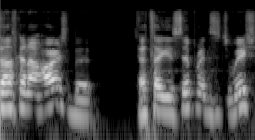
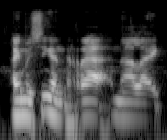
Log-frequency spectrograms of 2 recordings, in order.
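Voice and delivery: usual speaking voice

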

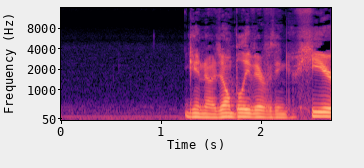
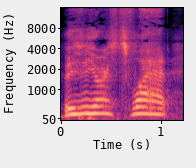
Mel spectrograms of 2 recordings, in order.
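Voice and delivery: higher and higher, smug and triumphant; mock flat earther; 8 semitones higher than usual. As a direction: crow it like a vindicated flat earther. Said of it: "You would wanna be like".

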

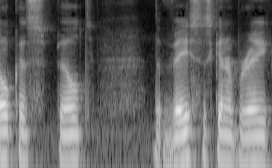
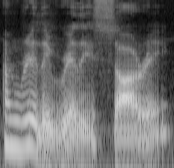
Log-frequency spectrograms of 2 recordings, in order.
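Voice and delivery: put-on higher, lightly plaintive child's plea; crying apology; 6 semitones higher than usual. A narrator's reading. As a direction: beg forgiveness like a scolded child. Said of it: "Harriet cried".

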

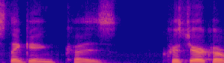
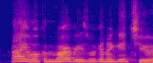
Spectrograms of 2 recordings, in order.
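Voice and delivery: higher-pitched service greeting; drive-thru employee; 8 semitones higher, faster than usual. Retold or imitated. Employee greeting a customer at Arby's, mimicked higher voice. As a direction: mimic a server's sing-song welcome.

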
